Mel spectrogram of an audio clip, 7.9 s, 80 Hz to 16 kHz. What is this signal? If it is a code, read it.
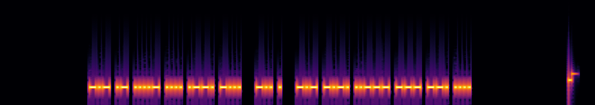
Morse code, heard as a keyed tone, about 37 wpm, 700 Hz. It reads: KA4HPB DE KC2OGH
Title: USA Callsign DE Callsign 40wpm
